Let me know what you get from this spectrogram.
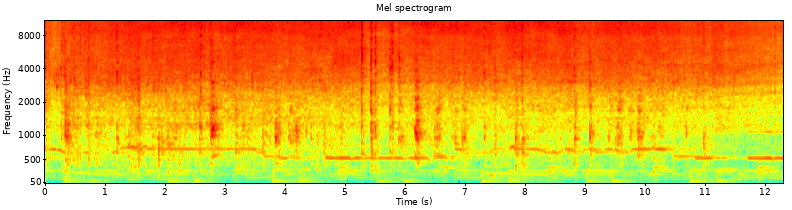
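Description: Mutton sizzling in hot oil with ginger-garlic paste and raw papaya paste in a pressure cooker, while a slotted steel spatula stirs it and scrapes against the pan. The sizzle is a steady hiss, with frequent sharp clicks and knocks of metal on metal.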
